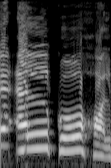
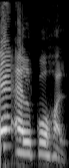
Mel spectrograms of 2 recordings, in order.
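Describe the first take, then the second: First: Alcohol stretched slowly, like answering for the class; alcohol drawn out long and slow, modelling the answer. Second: Said in the usual way. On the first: Shown as a demonstration. Teacher models the class's answer to his question, slow and drawn out. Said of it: "इसको हम क्या नाम देंगे?". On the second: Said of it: "क्या नाम देंगे?".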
